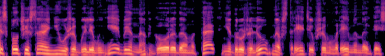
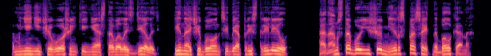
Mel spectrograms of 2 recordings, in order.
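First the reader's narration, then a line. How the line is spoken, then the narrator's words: Laughing. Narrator (Russian): засмеялся Виктор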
